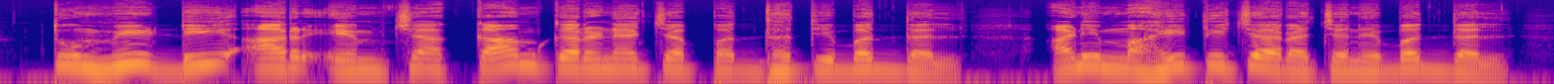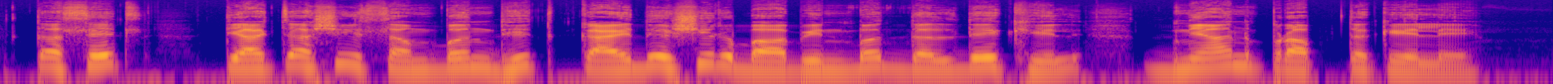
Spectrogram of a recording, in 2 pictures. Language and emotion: Marathi, neutral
